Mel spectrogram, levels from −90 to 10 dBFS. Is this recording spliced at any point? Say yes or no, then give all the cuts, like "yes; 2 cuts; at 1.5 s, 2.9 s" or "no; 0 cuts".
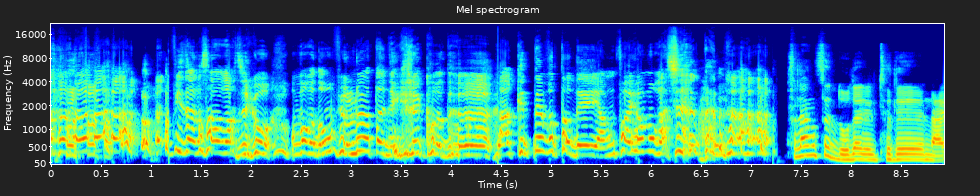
yes; 3 cuts; at 1.2 s, 4.5 s, 7.2 s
